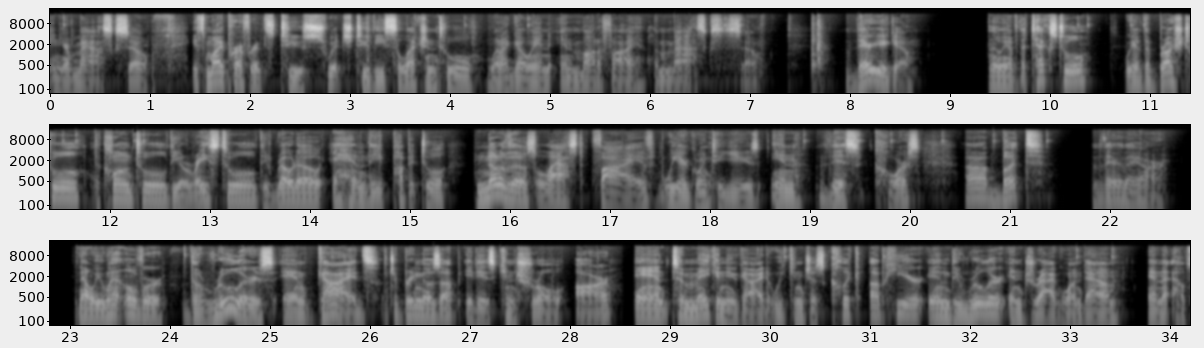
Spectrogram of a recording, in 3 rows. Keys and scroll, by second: 1.0 space, 2.6 v, 7.1 Delete, 18.3 space, 24.6 space, 26.5 ctrl+r, 27.2 ctrl+r.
